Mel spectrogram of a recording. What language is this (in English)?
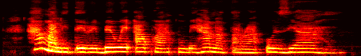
Igbo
